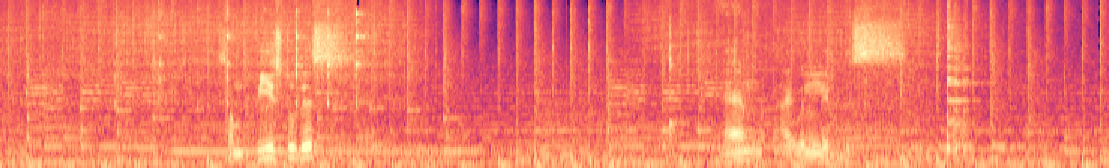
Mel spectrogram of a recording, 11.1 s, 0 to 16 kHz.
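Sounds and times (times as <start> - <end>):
background music with steady beat: 0.0 - 11.0
metal lid clinking on wok: 1.1 - 3.9, 6.6 - 7.0, 9.4 - 9.9.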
